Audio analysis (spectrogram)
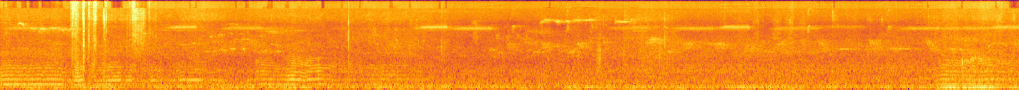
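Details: A bumblebee in a vegetable garden moves from one carrot flower to another, its low, droning buzz coming and going as it flies close by.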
